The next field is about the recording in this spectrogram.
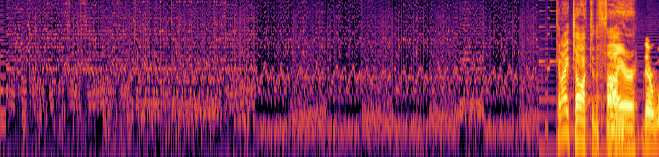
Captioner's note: awkward silence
